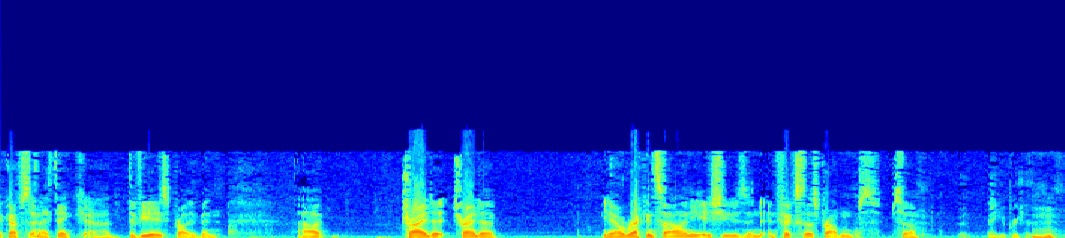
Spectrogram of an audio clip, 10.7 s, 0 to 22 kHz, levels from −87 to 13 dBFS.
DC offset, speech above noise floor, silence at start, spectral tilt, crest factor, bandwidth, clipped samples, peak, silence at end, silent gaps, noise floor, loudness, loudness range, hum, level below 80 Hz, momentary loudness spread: under 0.1%; 30 dB; 0 s; -6 dB/octave; 16 dB; 9.4 kHz; under 0.1%; 0 dBFS; 0.1 s; none; -44 dBFS; -15 LUFS; 4 LU; none; -42 dBFS; 15 LU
